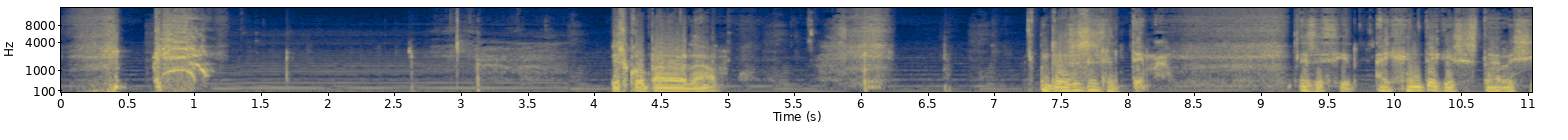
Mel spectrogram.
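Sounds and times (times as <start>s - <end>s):
low steady hum: 0.0s - 11.0s
harsh coughing and throat clearing: 0.3s - 1.3s
speech: 4.3s - 5.2s, 7.4s - 8.6s, 9.3s - 11.0s.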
